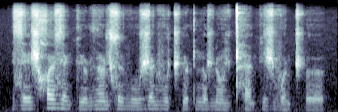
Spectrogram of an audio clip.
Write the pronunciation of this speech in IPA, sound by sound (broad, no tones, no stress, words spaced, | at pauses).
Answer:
zeʒ χøziɳkyɳ ðœ̃ɳ sʉβu ʒœɳvut͡ʃʼʉʈ noʒɳõʒ ʈʰæɳkiʒvoɳ t͡ʃʼɵ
